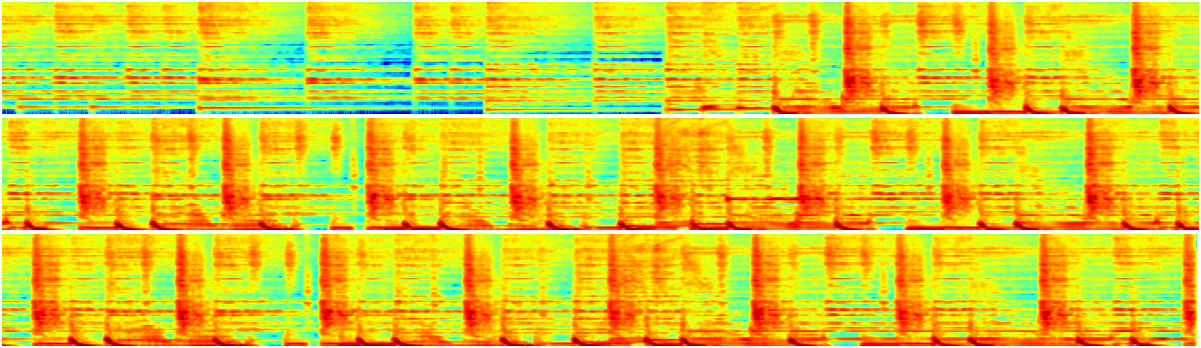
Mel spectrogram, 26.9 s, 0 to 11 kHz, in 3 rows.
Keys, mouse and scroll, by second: 2.2-5.5 middle drag, 5.7-6.1 middle drag, 6.3 shift+middle click, 7.1-10.1 drag, 10.7-11.8 middle drag, 12.7 click, 15.1 click, 15.7-17.7 drag, 17.2 s, 19.3 click.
